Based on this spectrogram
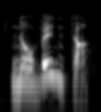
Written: noventa

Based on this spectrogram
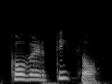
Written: cobertizo

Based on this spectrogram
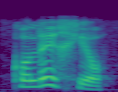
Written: colegio

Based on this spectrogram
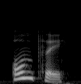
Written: once

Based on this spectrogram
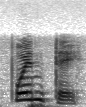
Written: puente

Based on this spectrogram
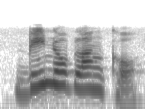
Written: vino blanco

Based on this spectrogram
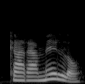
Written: caramelo

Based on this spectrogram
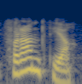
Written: francia

